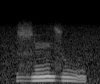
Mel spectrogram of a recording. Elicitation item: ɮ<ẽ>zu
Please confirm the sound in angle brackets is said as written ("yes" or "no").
yes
